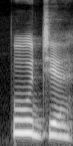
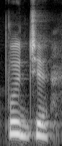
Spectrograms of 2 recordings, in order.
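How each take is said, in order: First: Long oo in "पूज्य"; correct pronunciation. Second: Short u in "पूज्य", like "पुज्य"; incorrect pronunciation. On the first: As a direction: say "पूज्य" with the first vowel held long. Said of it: "शुद्ध शब्द". ("पूज्य" का शुद्ध उच्चारण, लंबा ऊ) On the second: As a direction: say "पूज्य" wrongly with a brief first vowel. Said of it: "अशुद्ध शब्द". ("पूज्य" का अशुद्ध उच्चारण, छोटा उ) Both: Shown as a demonstration.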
